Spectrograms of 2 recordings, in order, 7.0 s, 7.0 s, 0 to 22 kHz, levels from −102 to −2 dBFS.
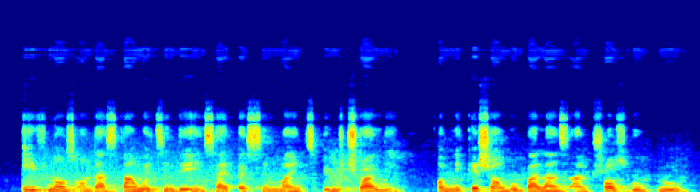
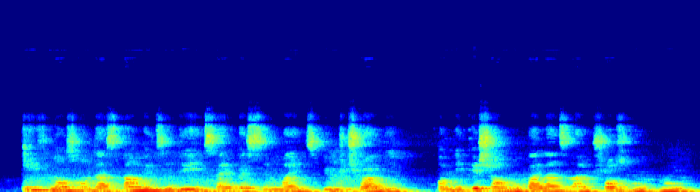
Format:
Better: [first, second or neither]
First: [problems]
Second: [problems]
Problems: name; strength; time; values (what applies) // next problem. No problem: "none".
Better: first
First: none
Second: room echo; dies away in 0.6 s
